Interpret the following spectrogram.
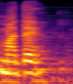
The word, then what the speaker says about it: Maté: nombre era como mat Cómo se pronuncia mat Sí con un acento agudo era húngaro sí húngaro polaco algo así aquí le llamamos rudolf maté Ah y en español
